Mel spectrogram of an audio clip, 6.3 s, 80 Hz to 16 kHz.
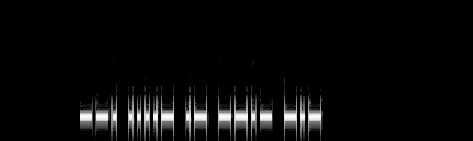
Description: Morse code, heard as a keyed tone, about 22 wpm, 700 Hz. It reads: G4AQK
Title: DXCC-100 Call Signs - 5 Characters - 22wpm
